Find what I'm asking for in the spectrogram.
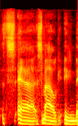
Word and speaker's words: Smaug: Smaug. Thank you for pronouncing it correctly.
